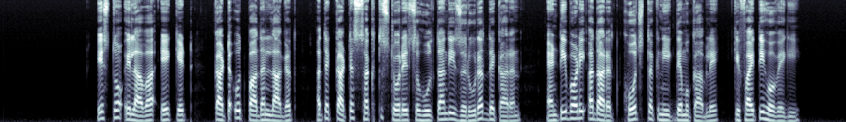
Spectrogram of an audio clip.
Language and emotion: Punjabi, neutral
